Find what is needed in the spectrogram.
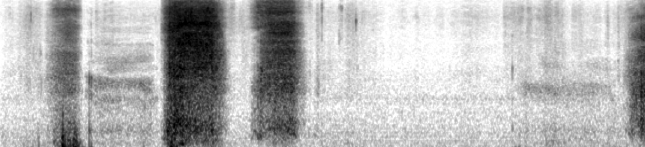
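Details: Three loud, explosive sneezes in quick succession with sniffs between, then quieter nasal breathing; ordinary sneezing.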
